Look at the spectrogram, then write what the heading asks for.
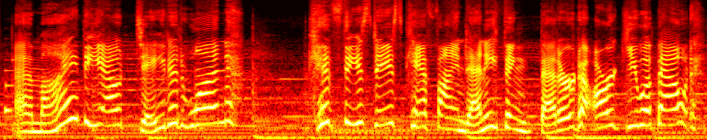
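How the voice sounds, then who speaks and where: Game role: prickly great shaman woman, high-pitched, theatrical and defensive, music underneath. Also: very animated, moderate pace, sharp tone, heavily acted. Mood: indignant. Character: proud, prickly female great shaman, easily flustered. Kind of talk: video game voice acting.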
